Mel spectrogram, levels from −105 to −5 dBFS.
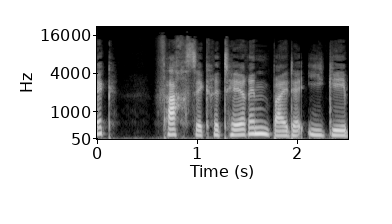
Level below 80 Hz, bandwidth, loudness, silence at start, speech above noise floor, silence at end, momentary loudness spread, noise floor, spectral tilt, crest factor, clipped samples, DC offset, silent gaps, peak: -52 dBFS; 15 kHz; -25 LUFS; 0 s; 35 dB; 0 s; 6 LU; -60 dBFS; -5.5 dB/octave; 20 dB; under 0.1%; under 0.1%; none; -6 dBFS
